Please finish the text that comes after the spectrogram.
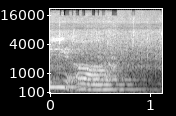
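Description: Vegetables being lightly sautéed in a pan, a steady close sizzle with a faint tonal hum running through it and a short clatter near the end.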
